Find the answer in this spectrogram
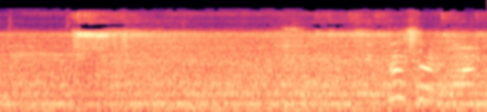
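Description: Metro train running in an underground station: a loud, steady rumble with a constant hum, and a high hiss joining about half a second in.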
